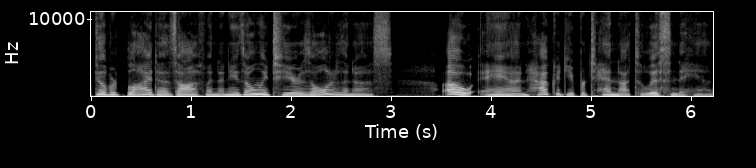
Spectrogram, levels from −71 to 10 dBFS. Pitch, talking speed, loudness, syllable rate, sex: 225 Hz, 220 wpm, -18 LUFS, 5.7 syllables/s, female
